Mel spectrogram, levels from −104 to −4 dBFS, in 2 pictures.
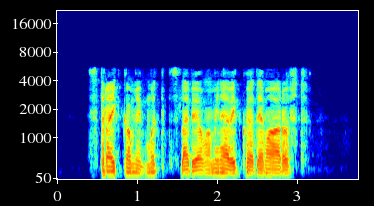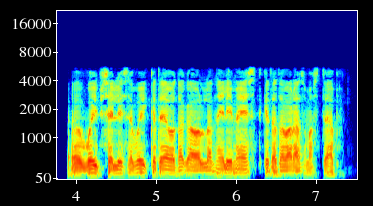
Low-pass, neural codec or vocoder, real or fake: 5.4 kHz; none; real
